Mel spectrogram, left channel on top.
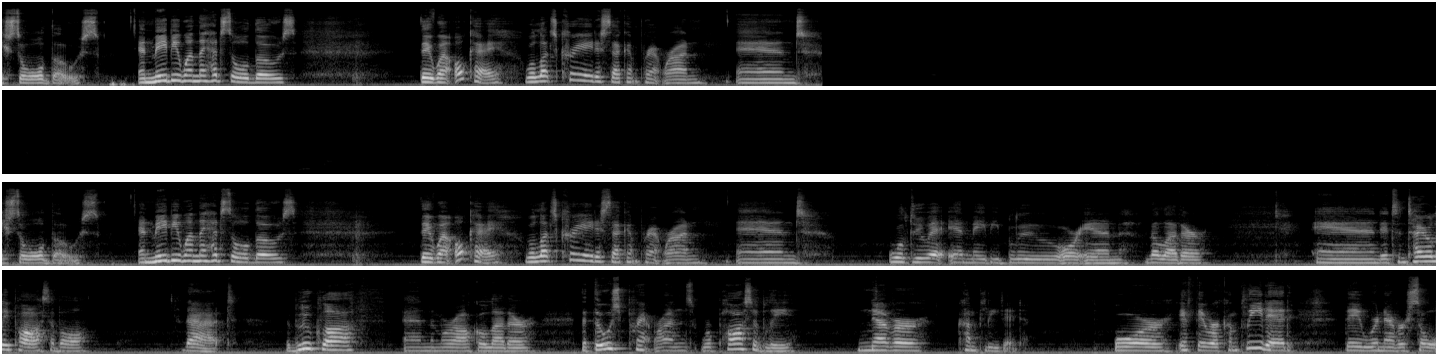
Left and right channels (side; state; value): left; drops out; at 8.2 s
